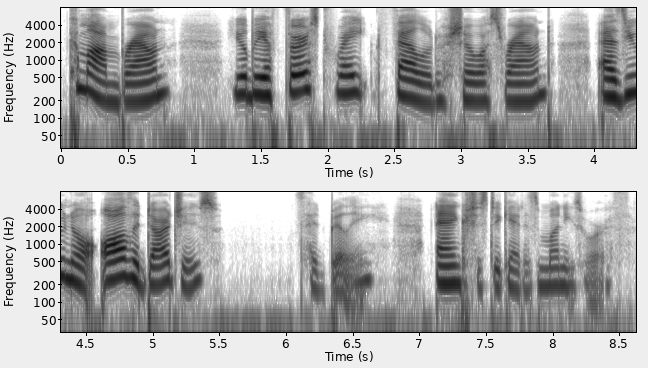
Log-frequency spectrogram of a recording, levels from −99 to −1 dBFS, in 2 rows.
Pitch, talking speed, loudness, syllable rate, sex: 220 Hz, 190 wpm, -18 LUFS, 4.7 syllables/s, female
